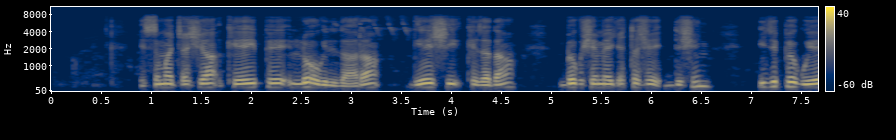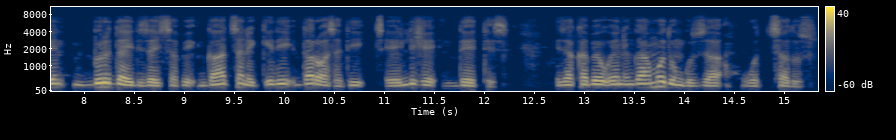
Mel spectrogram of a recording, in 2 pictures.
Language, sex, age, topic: Gamo, male, 25-35, government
